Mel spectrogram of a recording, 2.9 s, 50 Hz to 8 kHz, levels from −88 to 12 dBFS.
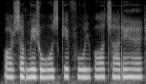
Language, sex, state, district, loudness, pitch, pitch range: Hindi, female, Bihar, Patna, -14 LUFS, 230 Hz, 225-230 Hz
